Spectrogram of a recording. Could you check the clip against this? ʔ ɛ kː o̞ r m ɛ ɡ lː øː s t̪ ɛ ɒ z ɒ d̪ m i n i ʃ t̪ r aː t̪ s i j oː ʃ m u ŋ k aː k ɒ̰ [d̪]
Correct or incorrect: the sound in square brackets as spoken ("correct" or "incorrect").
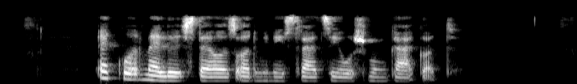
incorrect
